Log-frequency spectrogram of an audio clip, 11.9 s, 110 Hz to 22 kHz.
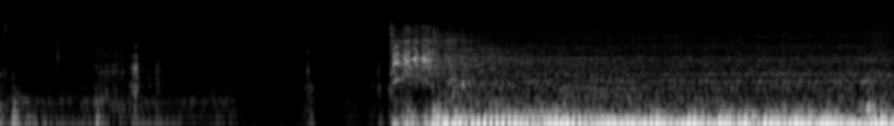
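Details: Kawasaki Teryx 4 just after swapping stock ECM for VForceJohn tuned ECU: fires quickly after short crank, settles into steady even idle pulsing about four times a second, no misses; normal start and idle.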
